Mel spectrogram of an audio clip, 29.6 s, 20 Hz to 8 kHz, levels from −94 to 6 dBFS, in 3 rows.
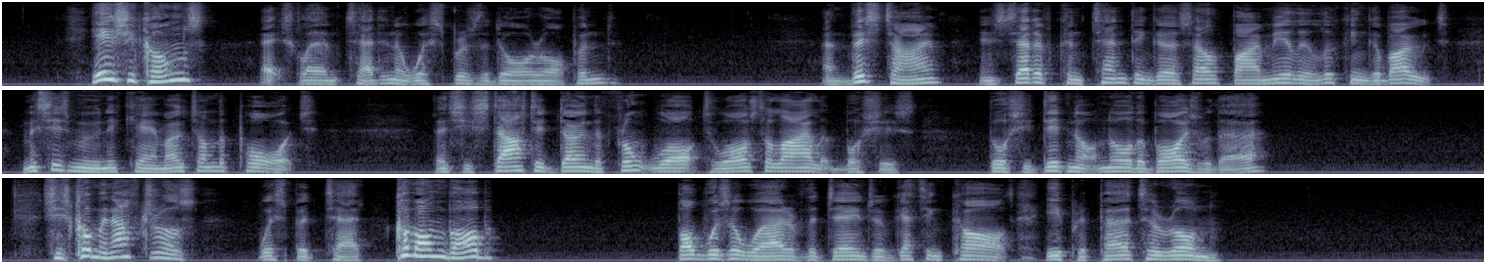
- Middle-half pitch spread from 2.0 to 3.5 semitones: No, average, 4.2 semitones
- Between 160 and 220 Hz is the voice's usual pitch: No, low, 125 Hz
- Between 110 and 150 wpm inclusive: Yes, average, 145 wpm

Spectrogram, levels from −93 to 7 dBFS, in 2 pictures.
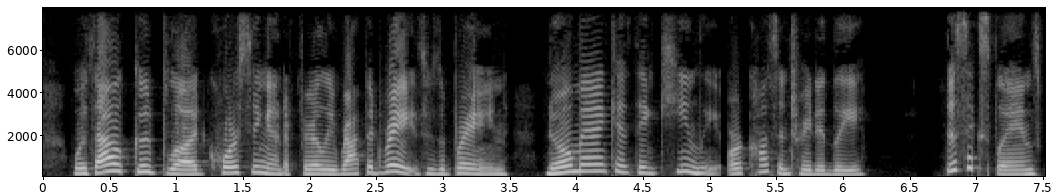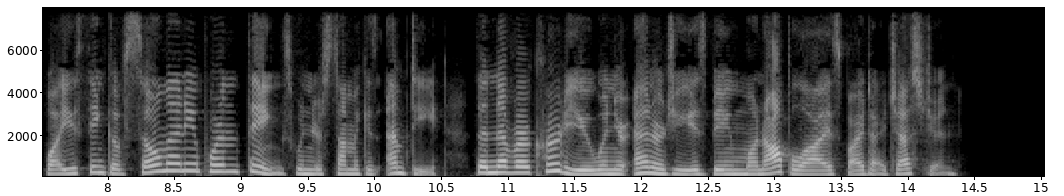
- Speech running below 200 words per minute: Yes, average, 190 wpm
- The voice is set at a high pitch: Yes, high, 230 Hz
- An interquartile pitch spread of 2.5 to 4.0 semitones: No, wide, 5.5 semitones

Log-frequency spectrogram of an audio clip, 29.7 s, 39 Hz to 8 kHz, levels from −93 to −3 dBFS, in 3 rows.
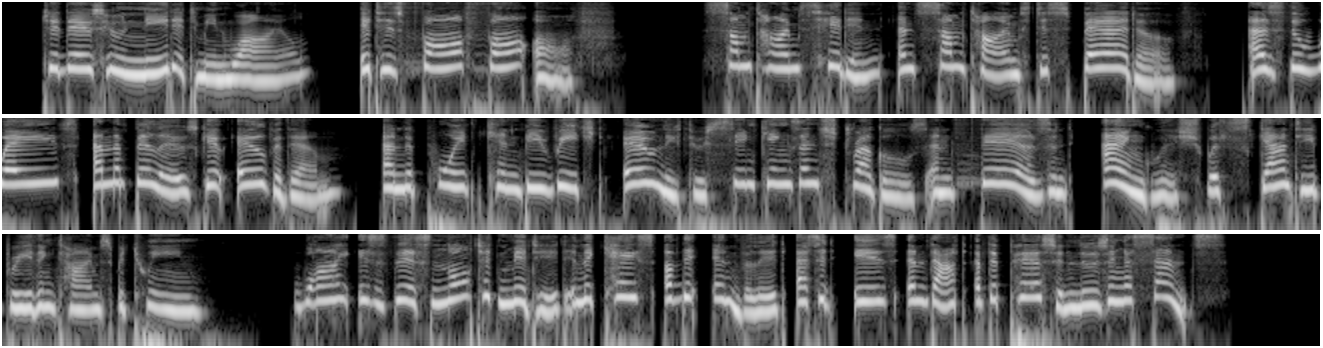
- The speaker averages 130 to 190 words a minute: Yes, average, 140 wpm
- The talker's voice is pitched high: Yes, very high, 305 Hz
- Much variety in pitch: Yes, wide, 6.9 semitones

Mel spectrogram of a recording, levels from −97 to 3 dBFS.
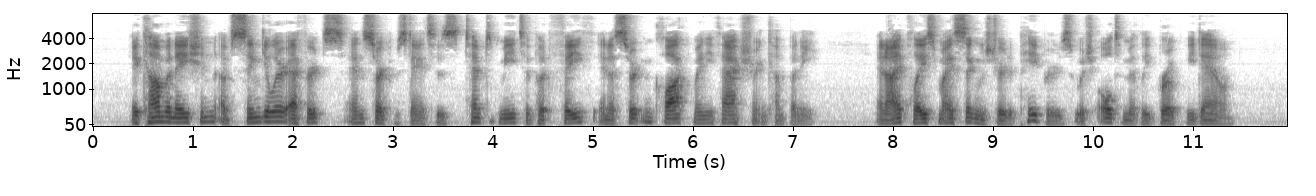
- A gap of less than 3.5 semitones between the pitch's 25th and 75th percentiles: No, average, 4.6 semitones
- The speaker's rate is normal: Yes, average, 150 wpm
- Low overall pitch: Yes, low, 105 Hz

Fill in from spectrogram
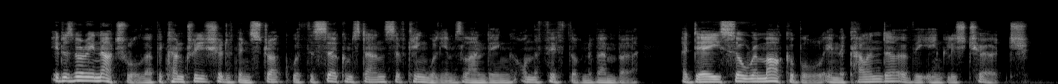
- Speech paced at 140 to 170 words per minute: No, average, 185 wpm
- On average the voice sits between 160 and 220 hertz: No, low, 105 Hz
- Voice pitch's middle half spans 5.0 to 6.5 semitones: Yes, average, 5.3 semitones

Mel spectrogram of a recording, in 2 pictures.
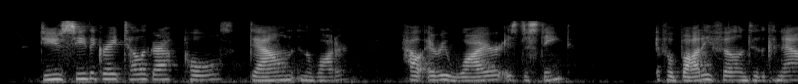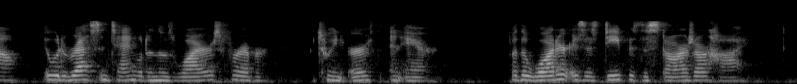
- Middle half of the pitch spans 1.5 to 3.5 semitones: Yes, narrow, 2.5 semitones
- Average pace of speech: Yes, average, 175 wpm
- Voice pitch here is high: Yes, high, 195 Hz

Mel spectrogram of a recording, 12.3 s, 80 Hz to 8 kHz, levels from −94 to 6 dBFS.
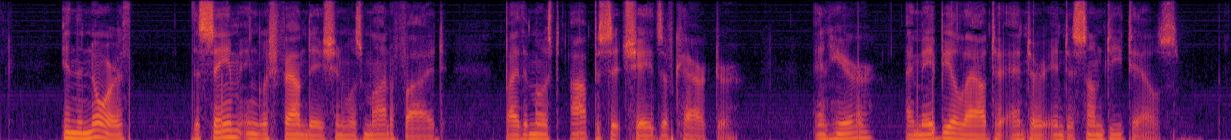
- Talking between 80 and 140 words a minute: Yes, slow, 135 wpm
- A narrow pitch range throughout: Yes, narrow, 2.1 semitones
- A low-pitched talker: Yes, low, 100 Hz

